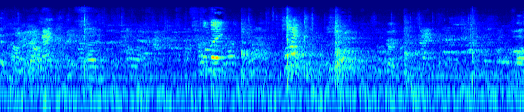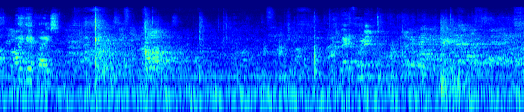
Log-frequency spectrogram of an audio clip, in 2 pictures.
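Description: Tennis balls are struck with rackets, echoing in a large indoor hall.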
